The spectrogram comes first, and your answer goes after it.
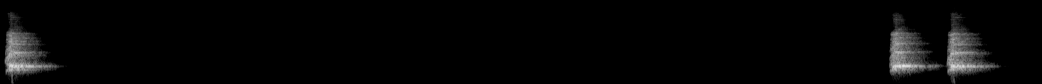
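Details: Cavalier King Charles Spaniel puppies, seven weeks old, in a home puppy pen. One sharp yip opens the clip, a long quiet pause follows, then two quick yips close together near the end.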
